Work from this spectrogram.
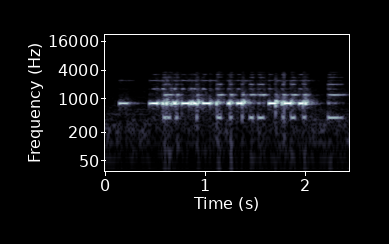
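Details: Garrett AT-Pro metal detector air test, zinc penny at one inch from the coil. Repeated mid-pitched warbling tone bursts as the penny passes the coil, consistent and clean: a normal coin response.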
